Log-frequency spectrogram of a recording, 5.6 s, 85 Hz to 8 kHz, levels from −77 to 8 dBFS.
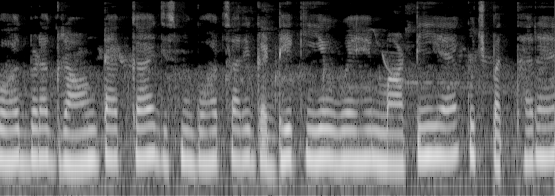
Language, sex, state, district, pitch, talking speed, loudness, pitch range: Hindi, male, Punjab, Fazilka, 195 Hz, 195 wpm, -14 LUFS, 190-205 Hz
